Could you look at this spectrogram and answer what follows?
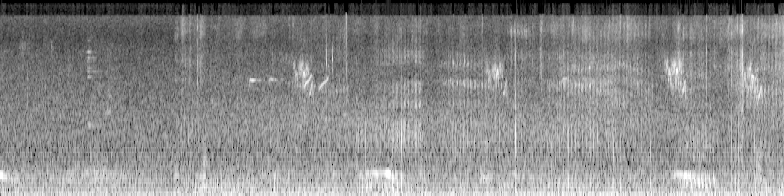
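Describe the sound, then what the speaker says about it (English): A cat in Hogwarts Legacy purrs steadily while being petted, a soft continuous rumble close by, with faint game ambience and a few light chirps in the background. "Let me pet this cat real quick"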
